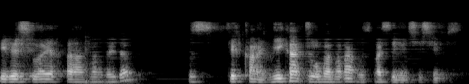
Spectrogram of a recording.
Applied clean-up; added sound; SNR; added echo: neural mask model DeepFilterNet 3.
